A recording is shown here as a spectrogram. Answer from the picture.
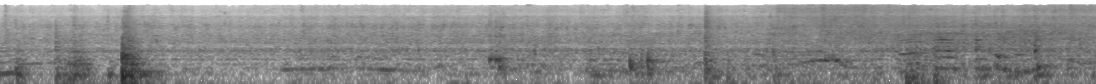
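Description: Chicken pieces sizzling in a pot on the stove while being stirred with a wooden spoon, with sharp knocks of the spoon against the pot about a second in and again about five seconds in. The sizzling grows louder near the end.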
